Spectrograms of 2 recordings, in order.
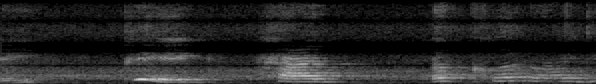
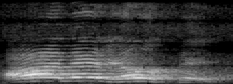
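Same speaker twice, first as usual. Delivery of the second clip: boasting; 13 dB louder than usual. Acted. Pig boasting to Kangaroo.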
